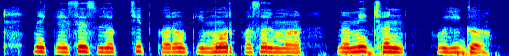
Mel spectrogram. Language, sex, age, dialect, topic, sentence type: Chhattisgarhi, female, 25-30, Northern/Bhandar, agriculture, question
